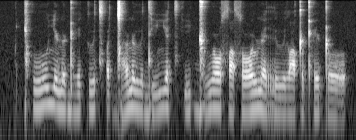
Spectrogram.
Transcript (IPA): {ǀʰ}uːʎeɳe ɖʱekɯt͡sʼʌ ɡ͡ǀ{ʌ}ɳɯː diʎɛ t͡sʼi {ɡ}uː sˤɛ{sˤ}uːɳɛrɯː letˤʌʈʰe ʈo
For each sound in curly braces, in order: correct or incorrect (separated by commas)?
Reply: correct, incorrect, incorrect, correct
